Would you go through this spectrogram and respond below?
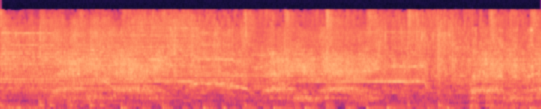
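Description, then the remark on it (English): A large stadium crowd chants "thank you, Jerry" in unison after Thursday Night Football, where the Green Bay Packers beat the Washington Commanders, during Micah Parsons' on-field postgame segment: a loud, dense roar of many voices rising and falling in a repeated rhythmic pattern that holds steady for several seconds. “Lay out for a second because this crowd has something to say.”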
